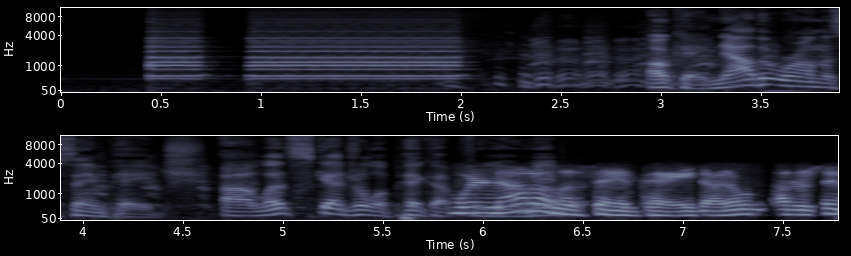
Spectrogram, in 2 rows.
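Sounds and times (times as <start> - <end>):
car horn honking: 0.4 - 2.2, 3.1 - 4.1
laughter: 2.1 - 6.4
speech: 2.3 - 7.7.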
